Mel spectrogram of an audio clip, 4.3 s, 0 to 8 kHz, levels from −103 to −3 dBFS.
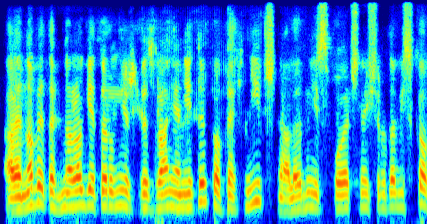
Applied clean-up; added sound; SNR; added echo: neural mask model Resemble Enhance denoiser.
